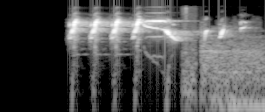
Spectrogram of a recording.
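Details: Goldfinch batbata played to draw in goldfinches for trapping: four evenly spaced sharp chirps, then a thin note sliding downward, followed by softer chirps over a faint low rumble.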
